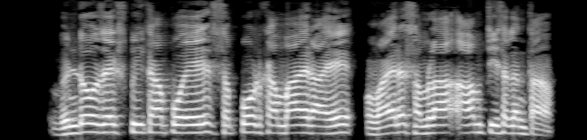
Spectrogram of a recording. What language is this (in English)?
Sindhi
